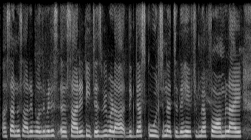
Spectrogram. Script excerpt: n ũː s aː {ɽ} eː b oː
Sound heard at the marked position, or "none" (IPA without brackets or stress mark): ɾ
